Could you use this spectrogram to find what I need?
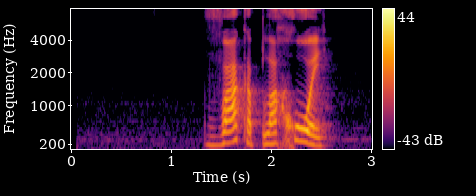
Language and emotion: Russian, angry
